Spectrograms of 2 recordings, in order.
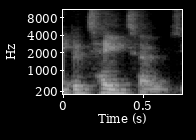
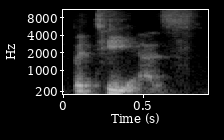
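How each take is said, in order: First: Said in the usual way. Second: Potatoes said Geordie-style as "Batias"; soft Geordie "Batias", ending in ee-uz; Geordie accent. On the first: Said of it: "if you say potatoes". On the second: Shown as a demonstration. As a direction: demonstrate a Geordie accent quietly. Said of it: "if you wanna do a Geordie accent".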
